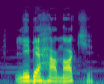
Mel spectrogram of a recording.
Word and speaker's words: Liber Enoch: Ó, oh, vou dar um spoilerzaço que Liber Hanok é porque como se pronuncia Liber Enoch.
